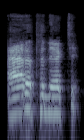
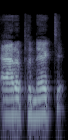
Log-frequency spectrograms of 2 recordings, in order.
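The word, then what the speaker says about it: adiponectin: Adapene.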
